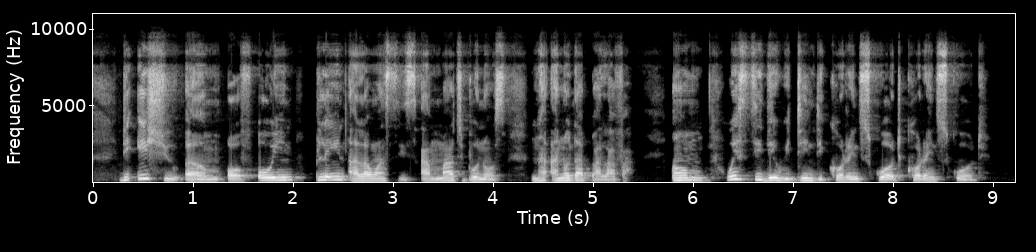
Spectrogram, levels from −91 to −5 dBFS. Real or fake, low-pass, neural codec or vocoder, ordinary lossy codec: fake; 9.9 kHz; vocoder, 44.1 kHz, 128 mel bands every 256 samples, BigVGAN v2; none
